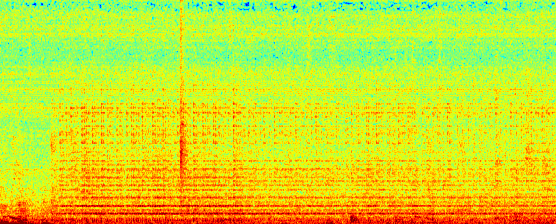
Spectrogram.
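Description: An electric guitar holds a steady ringing chord.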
